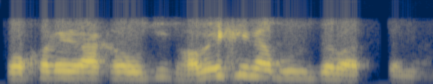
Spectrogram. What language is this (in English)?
Bangla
